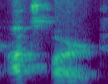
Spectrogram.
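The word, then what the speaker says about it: Oxford: होता है ऑक्सफर्ड ऑक्सफर्ड एक तो शुरू में आ साउंड है इसकी देन इसमें एंड पर जो है वो जो आर साउंड है उसको हम साइलेंट कर देते हैं यह अक्स फर्ड अक्स फर्ड फर्ड नॉट फर्ड आर को साइलेंट करेंगे अफर्ड एडवांस नॉट एडवांसड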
